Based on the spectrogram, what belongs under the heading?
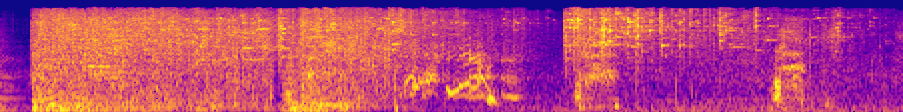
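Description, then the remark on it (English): Glass shatters in a loud crash as a man falls through it from a couple of stories high, followed by a scatter of tinkling shards and a few more sharp bursts of breaking glass over several seconds. “There's one scene where he falls through glass.”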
